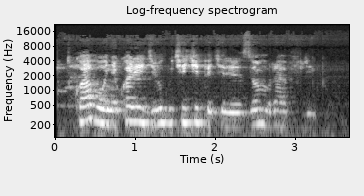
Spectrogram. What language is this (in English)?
Kinyarwanda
